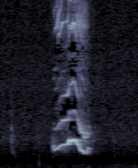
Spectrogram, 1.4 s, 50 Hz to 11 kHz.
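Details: Miniature Australian Shepherd puppy from a litter of six, with their mother, born 10 March 2020; a single high squeal lasting about half a second that rises, then falls, with bright overtones, against a quiet background.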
